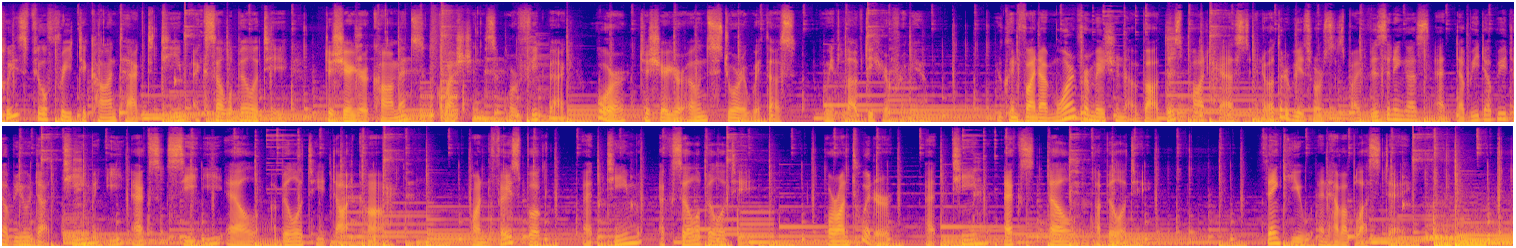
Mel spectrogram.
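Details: Adult male speaker; normal speech.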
